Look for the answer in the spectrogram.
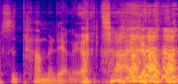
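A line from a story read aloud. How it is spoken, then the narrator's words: Smiling. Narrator (Chinese): 他爸爸笑一下，说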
